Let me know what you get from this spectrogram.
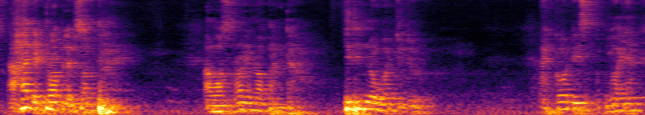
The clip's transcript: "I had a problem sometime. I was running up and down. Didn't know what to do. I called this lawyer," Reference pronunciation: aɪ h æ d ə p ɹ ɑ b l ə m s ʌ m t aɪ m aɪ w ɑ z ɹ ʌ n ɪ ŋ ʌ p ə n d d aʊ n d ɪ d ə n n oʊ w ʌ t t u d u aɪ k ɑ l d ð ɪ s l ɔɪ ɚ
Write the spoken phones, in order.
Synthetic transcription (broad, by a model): aɪ h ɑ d ə p ɹ ɑ b l ə m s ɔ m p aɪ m aɪ w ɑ s ɹ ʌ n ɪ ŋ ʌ p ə n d d aʊ n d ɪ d n n oʊ w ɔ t t u d u aɪ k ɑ d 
